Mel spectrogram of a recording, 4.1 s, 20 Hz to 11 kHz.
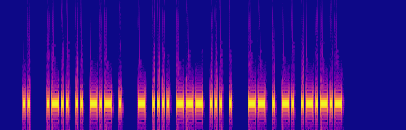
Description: Morse code, heard as a keyed tone, about 52 wpm, 700 Hz. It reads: I LIKE THOSE MEN.
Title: Sentences from Top 1000 Words - Review Part 1 - 50wpm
